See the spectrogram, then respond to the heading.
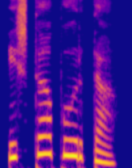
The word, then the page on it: ಇಷ್ಟಾಪೂರ್ತ: iṣṭāpūrta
